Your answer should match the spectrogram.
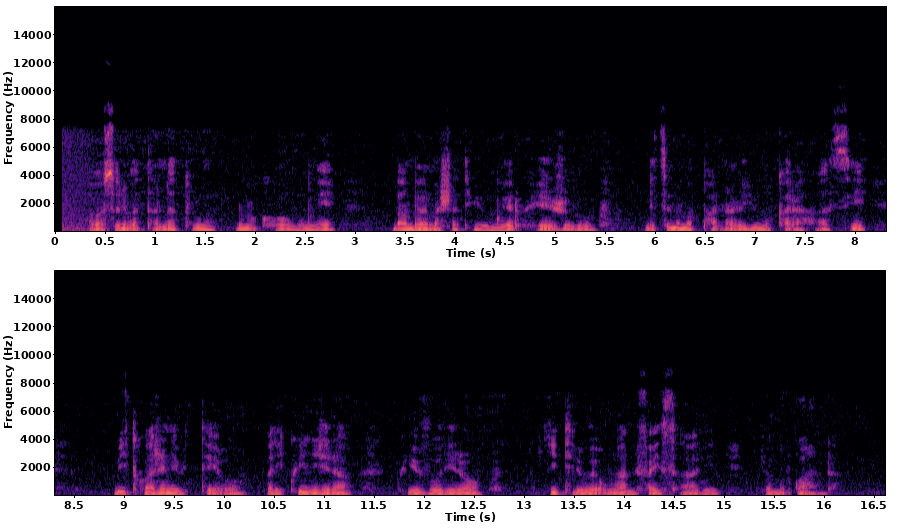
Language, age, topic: Kinyarwanda, 18-24, health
